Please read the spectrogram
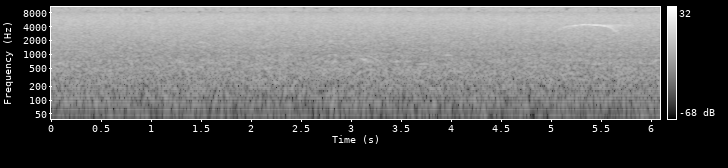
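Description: Waterfall pouring down a rock face, a steady, even rush of falling water. About five seconds in, a short high whistle rises and falls once.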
